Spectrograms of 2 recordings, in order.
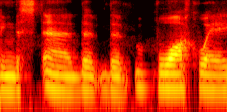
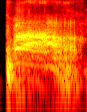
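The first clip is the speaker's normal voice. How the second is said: loud, high shouted bang noise; explosive mouth-made slam; 9 semitones higher, 11 dB louder than usual. Acted. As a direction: imitate a door knocker slammed hard. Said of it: "slams it against the door real hard with a loud".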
